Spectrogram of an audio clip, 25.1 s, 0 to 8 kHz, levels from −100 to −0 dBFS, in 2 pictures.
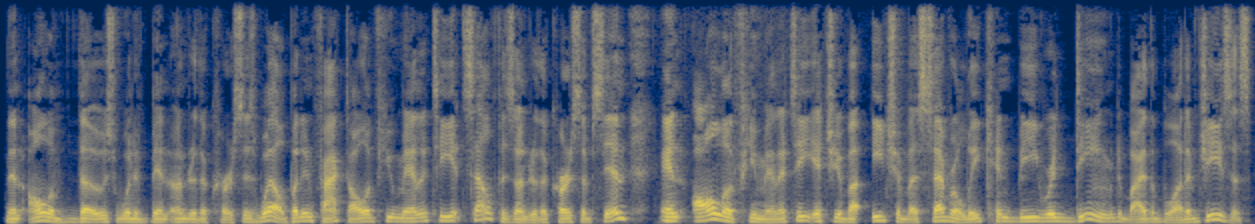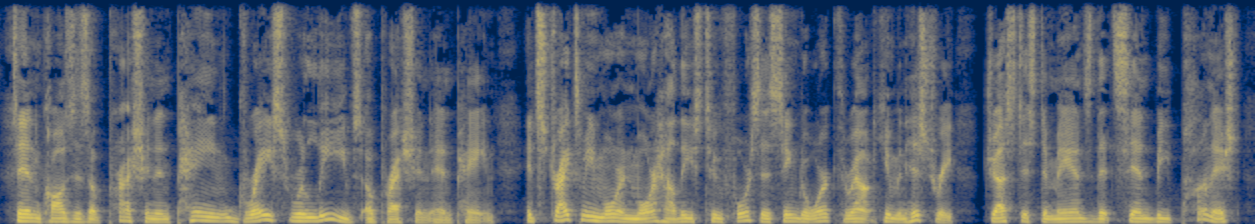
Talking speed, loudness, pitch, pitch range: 180 wpm, -19 LUFS, 110 Hz, 100-125 Hz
